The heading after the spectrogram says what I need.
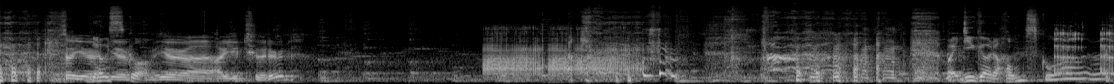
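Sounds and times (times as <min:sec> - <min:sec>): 
laughter: 0:00.0 - 0:00.6, 0:05.5 - 0:09.4
speech: 0:00.0 - 0:03.5, 0:04.8 - 0:11.1
loud drawn-out fart: 0:04.8 - 0:06.4.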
